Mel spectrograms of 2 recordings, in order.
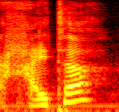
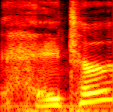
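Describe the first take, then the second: First: The first syllable sounds like 'high'. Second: The first syllable sounds like 'hay'. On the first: The speaker calls it right. "but it was it was like Haita, and I'm hoping I'm pronouncing that correctly now" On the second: The speaker calls it wrong. "I had called him like hater"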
